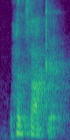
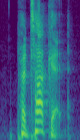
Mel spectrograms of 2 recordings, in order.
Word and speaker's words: Pawtucket: How do you go from a young biracial boy in Pawtucket, is that right? It's really hard to pronounce it. The W is silent. Oh. It's Pawtucket. Pawtucket.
